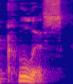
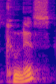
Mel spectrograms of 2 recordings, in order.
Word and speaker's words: Kunis: I always get her last name wrong. I want to call her Kulis, but that's not her name. It's Kunis.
